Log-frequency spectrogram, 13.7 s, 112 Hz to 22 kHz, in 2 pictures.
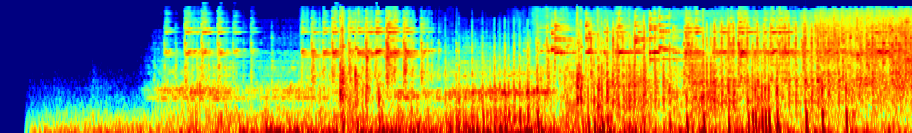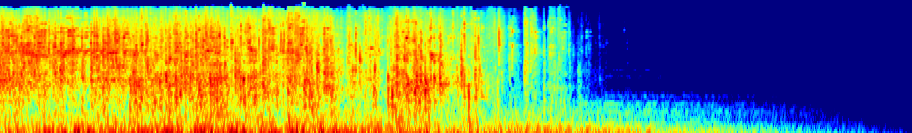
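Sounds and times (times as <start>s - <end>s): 
earthquake rumble: 0.5s - 12.2s
building collapsing: 1.1s - 11.3s
crockery shaking: 1.2s - 11.2s.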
